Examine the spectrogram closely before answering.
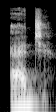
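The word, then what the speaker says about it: edge: डी को निकाल देंगे तो जैसे बजट एज ग्रज ब्रिज क्योंकि जी के पहले आया डी तो डी को हमने साइलेंट कर दिया तो बजट का मतलब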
